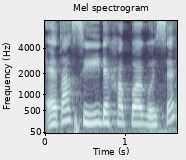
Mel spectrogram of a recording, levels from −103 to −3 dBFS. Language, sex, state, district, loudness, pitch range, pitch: Assamese, female, Assam, Kamrup Metropolitan, -14 LUFS, 200-220 Hz, 210 Hz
